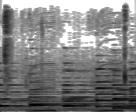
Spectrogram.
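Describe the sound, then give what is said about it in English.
An alarm going off: a steady electronic melody of stepped tones that cycles and repeats, fairly quiet, with no voices over it. “Remember to turn off this alarm.”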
